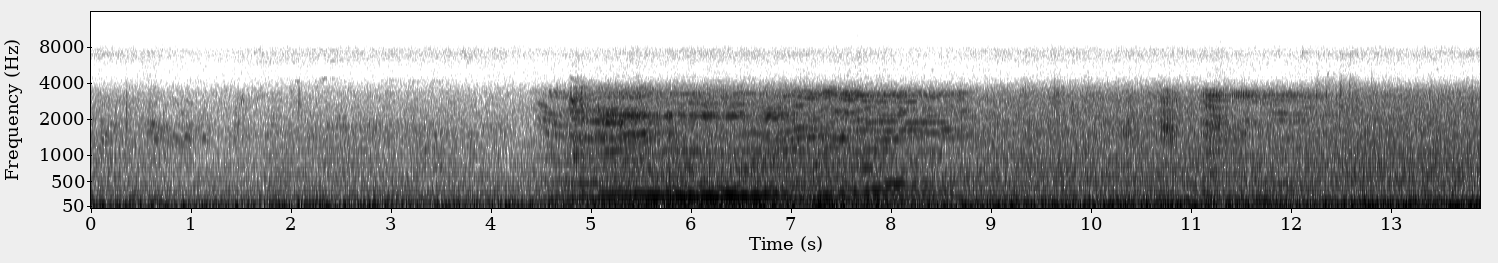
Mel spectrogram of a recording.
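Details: A red deer stag caught on a trail camera near the end of the rut gives a deep, harmonic roar lasting several seconds.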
